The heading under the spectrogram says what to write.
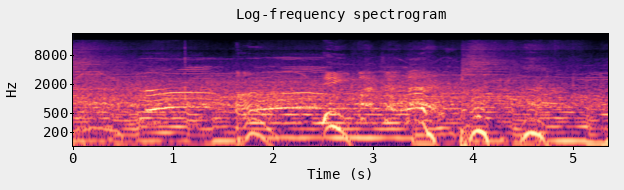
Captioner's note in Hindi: तालियाँ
